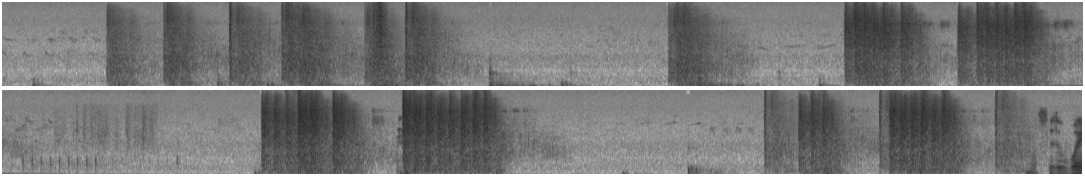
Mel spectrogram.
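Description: Heavy machine gun team firing from stables in the Combat Mission war game: long loud bursts of rapid automatic fire, repeated many times with short pauses between, close and harsh.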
